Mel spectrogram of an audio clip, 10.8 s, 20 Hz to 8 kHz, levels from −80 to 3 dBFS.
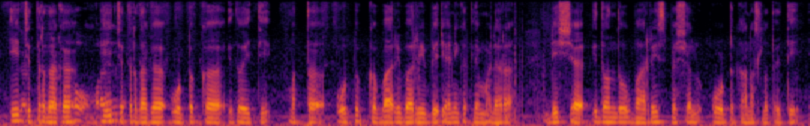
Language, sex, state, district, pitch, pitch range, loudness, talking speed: Kannada, male, Karnataka, Bijapur, 115 Hz, 110-120 Hz, -24 LUFS, 120 wpm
